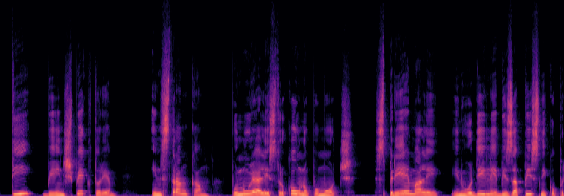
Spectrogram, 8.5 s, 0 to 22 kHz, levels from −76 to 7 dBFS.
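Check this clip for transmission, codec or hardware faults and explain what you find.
Nothing wrong can be heard anywhere in this speech.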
